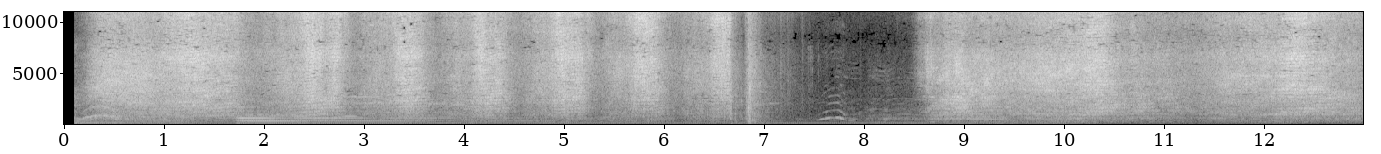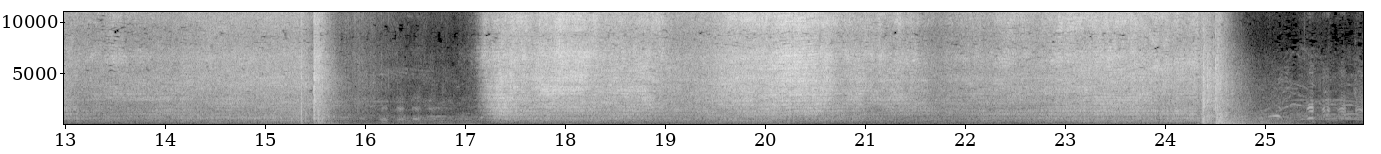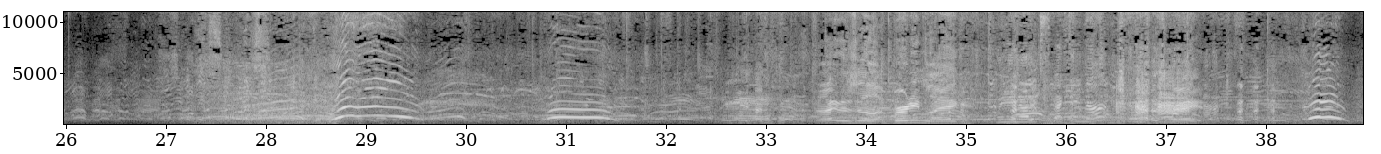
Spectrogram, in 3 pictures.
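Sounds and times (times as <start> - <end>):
fireworks sparks hissing: 0.1 - 7.5, 8.4 - 16.4, 17.1 - 25.0
sharp bangs: 0.2 - 7.5, 14.6 - 16.0, 22.8 - 25.3.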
